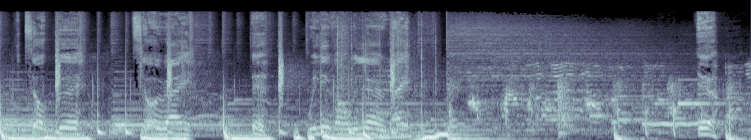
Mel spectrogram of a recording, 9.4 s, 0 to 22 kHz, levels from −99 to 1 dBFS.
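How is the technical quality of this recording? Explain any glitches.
The recording has one glitch. At 2.39 s the sound jumps ahead slightly. This is likely a dropped buffer (overrun). The hardware overwrote samples before the software read them. A very brief piece, around a millisecond or two, vanished. The two sides were joined with no silence between them.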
